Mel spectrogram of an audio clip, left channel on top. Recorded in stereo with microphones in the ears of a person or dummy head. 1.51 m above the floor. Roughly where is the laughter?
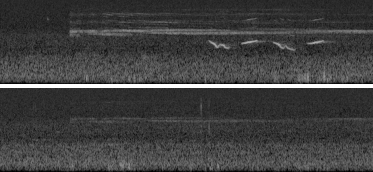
Left.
